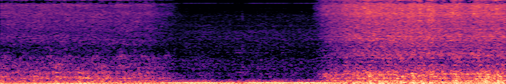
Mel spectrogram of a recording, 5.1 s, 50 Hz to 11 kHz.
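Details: SSV engine after a CNC cylinder head swap and new 160°F (71°C) thermostat, first start-up: brief cranking lull, then catches and settles into a steady, even run with no knocks; normal start.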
